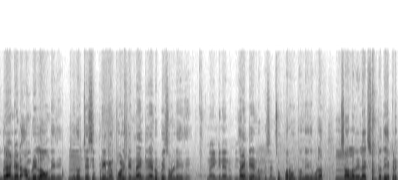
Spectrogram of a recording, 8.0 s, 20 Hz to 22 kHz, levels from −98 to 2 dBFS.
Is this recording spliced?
yes; 1 cut; at 5.4 s

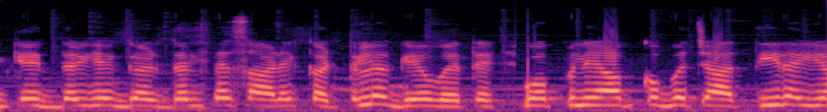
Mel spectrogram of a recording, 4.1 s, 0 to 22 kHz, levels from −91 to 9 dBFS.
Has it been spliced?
yes; 1 cut; at 2.5 s

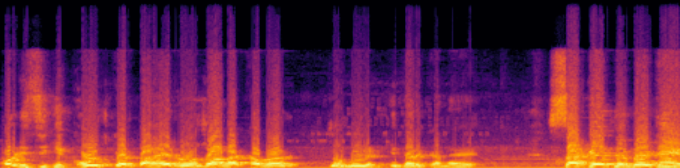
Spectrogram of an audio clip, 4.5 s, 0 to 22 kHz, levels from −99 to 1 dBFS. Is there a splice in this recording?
no; 0 cuts

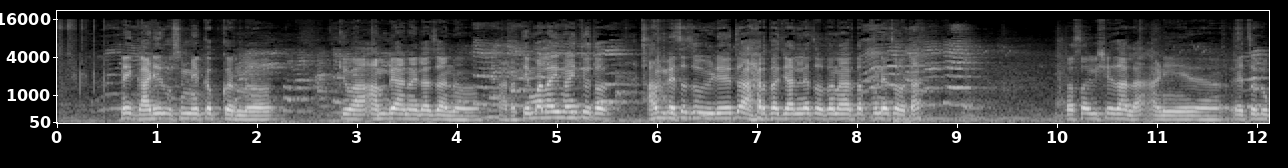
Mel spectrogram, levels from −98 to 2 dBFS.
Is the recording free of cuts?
yes; 0 cuts

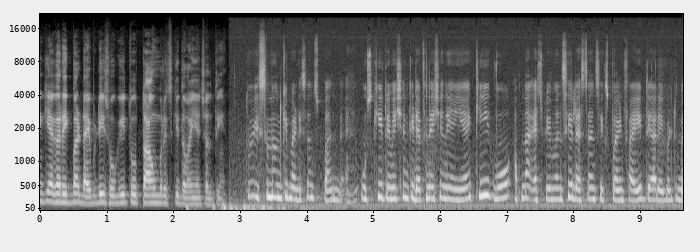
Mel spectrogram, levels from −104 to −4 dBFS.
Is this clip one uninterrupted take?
yes; 0 cuts

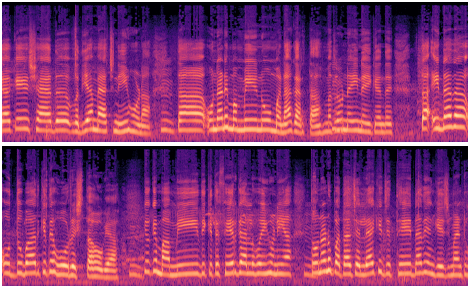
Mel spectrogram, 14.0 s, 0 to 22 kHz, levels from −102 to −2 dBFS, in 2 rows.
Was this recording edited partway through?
yes; 1 cut; at 9.1 s

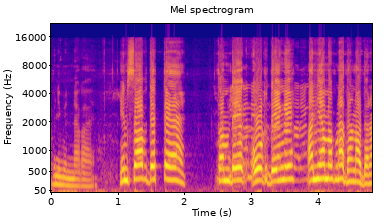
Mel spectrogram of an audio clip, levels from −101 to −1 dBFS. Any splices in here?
no; 0 cuts

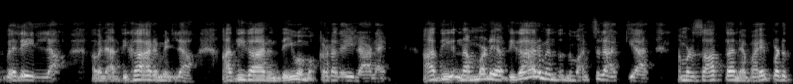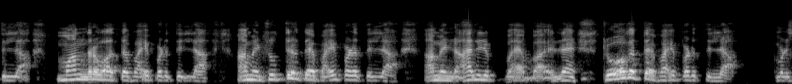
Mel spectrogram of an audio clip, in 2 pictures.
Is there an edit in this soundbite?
no; 0 cuts

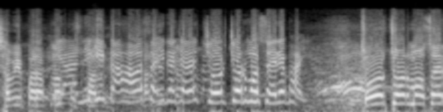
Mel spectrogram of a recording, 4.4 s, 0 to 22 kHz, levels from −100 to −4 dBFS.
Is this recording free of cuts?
no; 1 cut; at 1.0 s

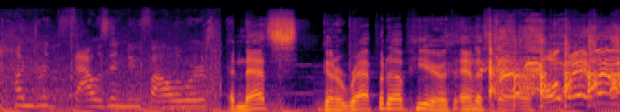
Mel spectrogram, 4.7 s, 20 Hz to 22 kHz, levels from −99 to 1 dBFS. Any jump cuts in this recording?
yes; 1 cut; at 1.6 s

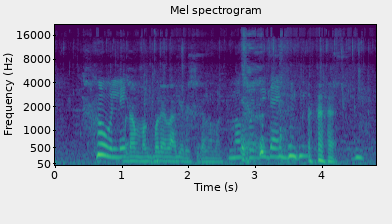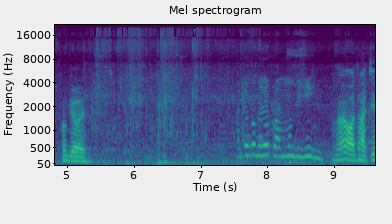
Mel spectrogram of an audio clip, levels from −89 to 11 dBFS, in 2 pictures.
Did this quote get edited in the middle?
no; 0 cuts

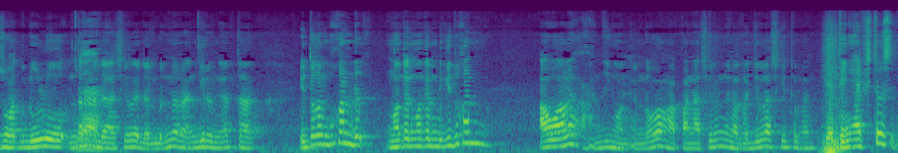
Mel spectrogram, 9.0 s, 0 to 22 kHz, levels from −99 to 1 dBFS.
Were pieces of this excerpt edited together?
yes; 1 cut; at 8.1 s

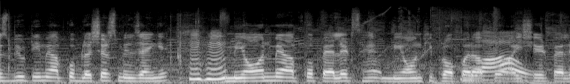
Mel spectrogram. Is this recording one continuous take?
yes; 0 cuts

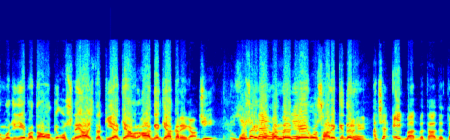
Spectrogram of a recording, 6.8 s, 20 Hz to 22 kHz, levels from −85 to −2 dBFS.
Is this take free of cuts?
yes; 0 cuts

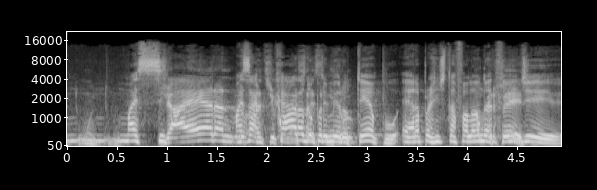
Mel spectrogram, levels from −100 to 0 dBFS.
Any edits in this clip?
no; 0 cuts

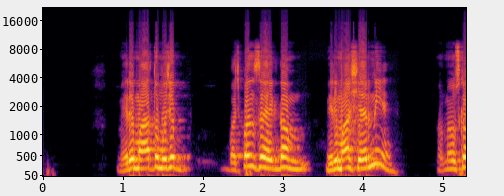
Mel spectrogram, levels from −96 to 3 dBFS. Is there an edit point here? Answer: yes; 1 cut; at 3.4 s

